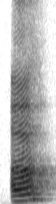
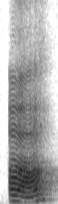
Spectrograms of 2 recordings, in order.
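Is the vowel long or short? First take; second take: short; short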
